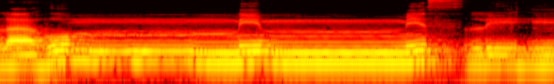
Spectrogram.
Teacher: Lihat lahum ada mim mati, di depannya ada huruf mim. Mimnya berarti dileburkan. Ini disebut idgham mislaini ya.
